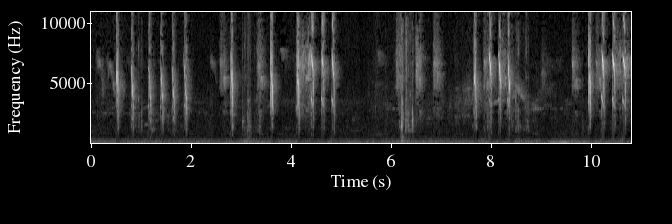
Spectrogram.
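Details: Velvet-fronted nuthatch song used as a training recording for caged birds: bursts of sharp, high chipping notes in quick series, pausing between runs, with a few buzzier notes, over a quiet background.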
